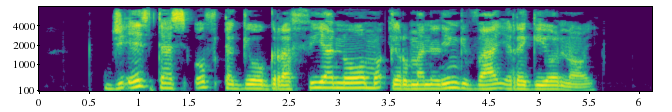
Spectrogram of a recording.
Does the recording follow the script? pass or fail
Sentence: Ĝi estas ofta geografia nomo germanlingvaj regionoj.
pass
